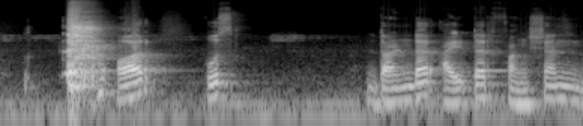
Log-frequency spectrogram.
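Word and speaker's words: dunder: और पीछे आते हैं उसको पाइथन में डेंडर मतलब उसको प्रोनाउंस करते हैं डेंडर उसका स्पेलिंग होता है डू एंड डी ए आर जिसका मतलब होता है डबल अंडरस्कोर का शॉर्ट फॉर्म है वो डंडा तो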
